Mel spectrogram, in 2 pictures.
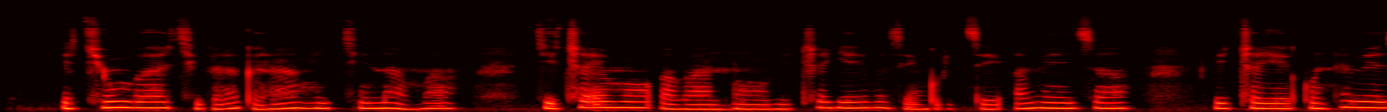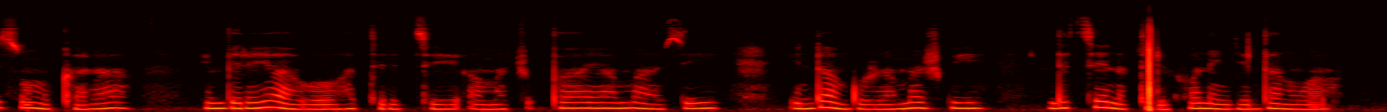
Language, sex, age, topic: Kinyarwanda, male, 18-24, government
